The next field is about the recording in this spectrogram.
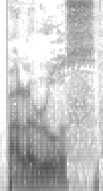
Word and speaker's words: Belarus: 一个就是说，它实际上的英文 Belarus，呃，没有俄这个发音啊，就是实际上是，呃，Belarus，Rus 是罗斯嘛，就是实际上就是白罗斯的意思啊。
